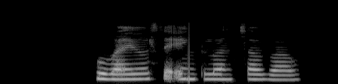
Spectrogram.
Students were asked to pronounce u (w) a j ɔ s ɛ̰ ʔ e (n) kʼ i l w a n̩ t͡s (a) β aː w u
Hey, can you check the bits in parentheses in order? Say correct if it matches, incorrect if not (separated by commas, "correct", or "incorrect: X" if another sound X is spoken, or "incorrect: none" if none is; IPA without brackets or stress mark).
incorrect: β, incorrect: ŋ, correct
